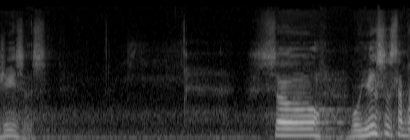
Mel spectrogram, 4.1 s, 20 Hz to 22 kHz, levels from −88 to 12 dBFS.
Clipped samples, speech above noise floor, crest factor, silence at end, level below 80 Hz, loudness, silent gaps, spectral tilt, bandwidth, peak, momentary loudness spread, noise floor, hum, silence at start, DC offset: under 0.1%; 28 dB; 18 dB; 0 s; -74 dBFS; -31 LUFS; none; -5 dB/octave; 18 kHz; -16 dBFS; 19 LU; -59 dBFS; none; 0 s; under 0.1%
